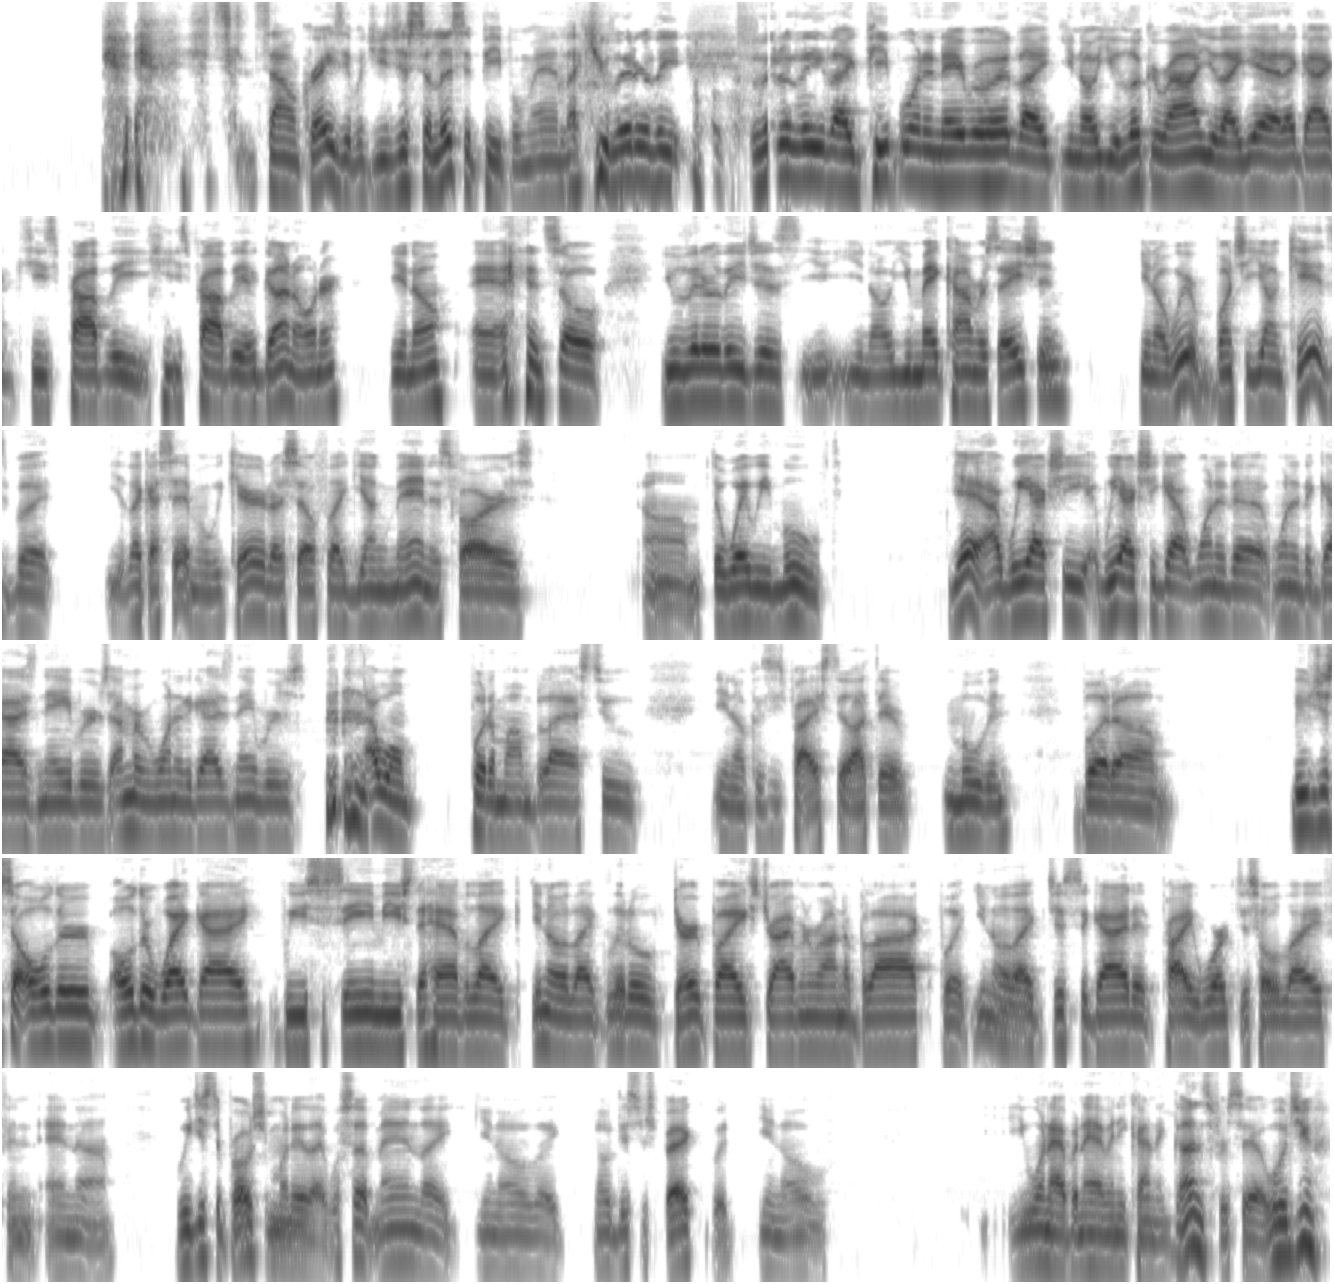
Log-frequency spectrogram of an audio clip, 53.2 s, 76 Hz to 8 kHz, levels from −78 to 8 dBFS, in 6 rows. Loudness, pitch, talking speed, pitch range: -21 LUFS, 120 Hz, 220 wpm, 115-130 Hz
